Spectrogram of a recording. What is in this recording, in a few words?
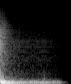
prominent kick sound f key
